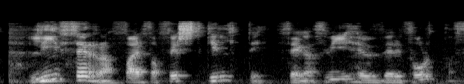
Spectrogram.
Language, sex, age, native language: Icelandic, male, 20-29, Icelandic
